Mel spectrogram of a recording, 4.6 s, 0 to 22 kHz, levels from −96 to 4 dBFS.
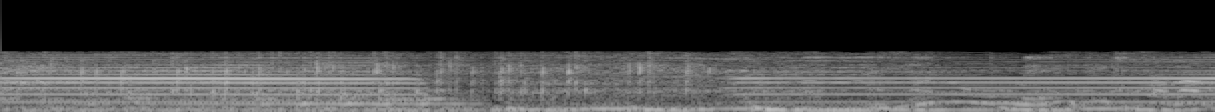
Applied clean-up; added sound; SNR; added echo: none; Wind instrument, woodwind instrument; -3 dB; reverberation time 0.2 s.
